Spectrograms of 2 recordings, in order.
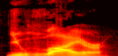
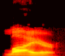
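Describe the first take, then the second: First: Loud, high, tearful accusation; furious shout. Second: Loud, furious accusation; crying out in anger. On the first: Son screaming at his father through tears, furious shout. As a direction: hurl LIAR at him with all your rage. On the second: Son accusing his father of lying, loud furious cry. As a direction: spit the word out through tears. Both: A narrator's reading. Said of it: "I cry".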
